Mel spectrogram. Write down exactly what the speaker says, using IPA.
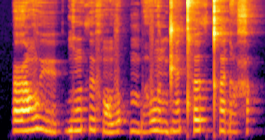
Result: ʕ ɔ̃ v yː | ɡ ũ θ ʉ f ɔ̃ v | m b ɑ̤ v õ n d͡ʒ œ̃ tʰ œ θ kʰ œ̃ ɗ ɑ̤ x

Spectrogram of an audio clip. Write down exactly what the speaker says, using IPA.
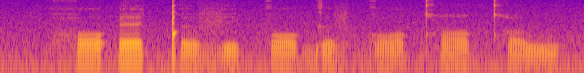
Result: h ɔ˦ ʔ ɛ˦ ǃ ə˨ v ɪ˨ k ɔ˦ ɡ ə˨ v ɡ ɔ˨˦ qʰ ɑ˦ qʰ u˨

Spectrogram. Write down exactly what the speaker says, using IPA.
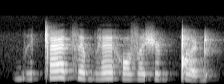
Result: bʱ ɪ ǀ æ t͡s ɛ bʱ ɛ h ɔ z ʌ ʃ ə˞ ɖ ǃ ə ɖ

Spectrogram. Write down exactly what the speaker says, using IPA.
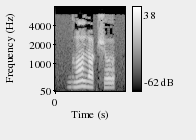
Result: ɡʱ ɔ̃ ðˤ ɵ k ʃ o

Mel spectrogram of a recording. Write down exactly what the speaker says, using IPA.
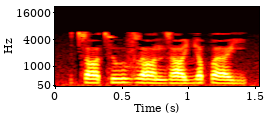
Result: t͡s ɔː t͡s uː v l ɔː n z ɒː ʎ ɒ p ʌː j

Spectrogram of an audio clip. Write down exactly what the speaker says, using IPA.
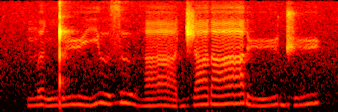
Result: m ə˩˧˩ ŋ͡ǃ yː˩˧˩ j ɯ˥˧ z ɯ˥˧ ɦ aː˩˧˩ d͡ʒ a˧˥ ɾ aː˧˥ ɾ yː˨˩˦ d͡ʒ y˧˥

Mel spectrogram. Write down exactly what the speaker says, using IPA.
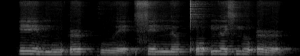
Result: e˦˨ m u˨ ʔ ə˞˦ kː u˨ e̯ | s e˦ nː ə˦ o̯ kʼ o˦ ʔ n əː˦ sʲ m o˦ ʔ ə˞˨

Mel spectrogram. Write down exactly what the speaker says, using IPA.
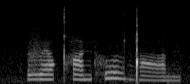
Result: v ɛ o̯ qʰ æ n h u lˠ ŋ͡ǃ ɑ n

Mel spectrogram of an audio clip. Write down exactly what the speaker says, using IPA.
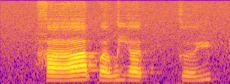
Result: pʰ aː˨˥ p ɐ˨˥ w j ɐ˧ t̚ | k ɵ˨˥ ɥ

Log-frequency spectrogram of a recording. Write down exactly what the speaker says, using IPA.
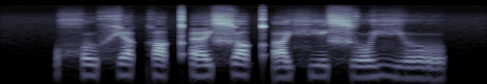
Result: χ u x i q ə qʼ i ɕ ɔ qʼ ə˞ fʲ e ɕ o vʲ o

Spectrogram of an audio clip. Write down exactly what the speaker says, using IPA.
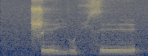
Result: ʈ͡ʂ e j u ç z e

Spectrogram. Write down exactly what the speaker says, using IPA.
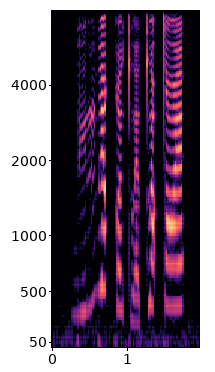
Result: b y˧˥ m b e˥ qʷ i˧ tʷ æ˩ tʷ ɑ˥ ʔ tˤ æ˥

